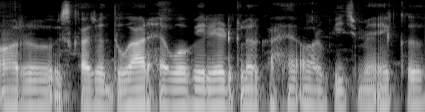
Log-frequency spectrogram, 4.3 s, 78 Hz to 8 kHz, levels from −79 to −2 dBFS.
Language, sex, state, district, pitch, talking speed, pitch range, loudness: Hindi, male, Chhattisgarh, Kabirdham, 100 Hz, 225 wpm, 100-105 Hz, -21 LUFS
